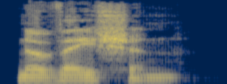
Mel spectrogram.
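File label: "novation", British English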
